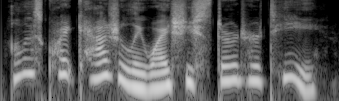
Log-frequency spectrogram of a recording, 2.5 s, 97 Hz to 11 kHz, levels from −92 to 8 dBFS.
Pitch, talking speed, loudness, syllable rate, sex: 250 Hz, 210 wpm, -18 LUFS, 6.4 syllables/s, female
